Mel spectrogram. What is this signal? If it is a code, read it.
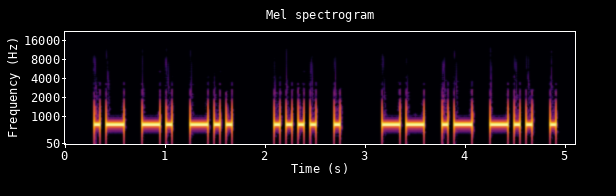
Morse code, heard as a keyed tone, about 20 wpm, 700 Hz. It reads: AND HE MADE
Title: Sentences from Top 1500 Words 20wpm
